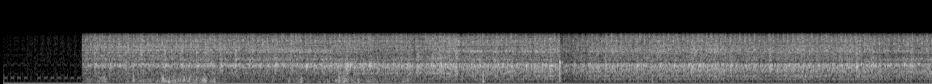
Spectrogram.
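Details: Toyota Aygo with a worn-out water pump: the engine settles into a busy idle with a faint steady whir. At first the noise came only when cold, not warm, then became more frequent until the mechanic diagnosed it.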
